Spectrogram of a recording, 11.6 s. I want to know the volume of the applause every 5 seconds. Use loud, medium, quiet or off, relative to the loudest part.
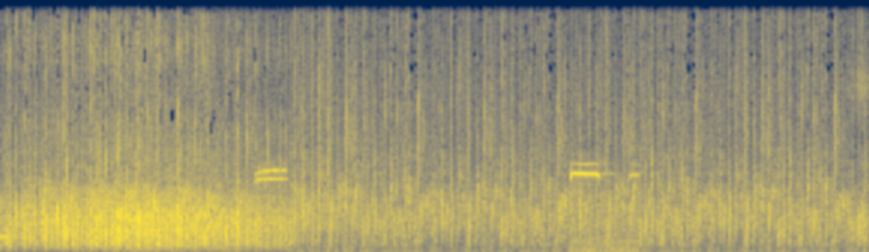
loud, medium, medium.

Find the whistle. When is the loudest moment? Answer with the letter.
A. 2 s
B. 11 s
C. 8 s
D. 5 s
C.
